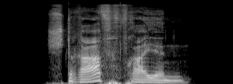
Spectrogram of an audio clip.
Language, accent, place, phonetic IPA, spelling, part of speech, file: German, Germany, Berlin, [ˈʃtʁaːfˌfʁaɪ̯ən], straffreien, adjective, De-straffreien.ogg
- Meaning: inflection of straffrei: 1. strong genitive masculine/neuter singular 2. weak/mixed genitive/dative all-gender singular 3. strong/weak/mixed accusative masculine singular 4. strong dative plural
